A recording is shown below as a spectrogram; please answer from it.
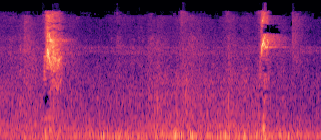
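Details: Two brief, sharp, very high notes about two seconds apart, the female Double-collared seedeater call given to encourage males to sing, over soft background noise.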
